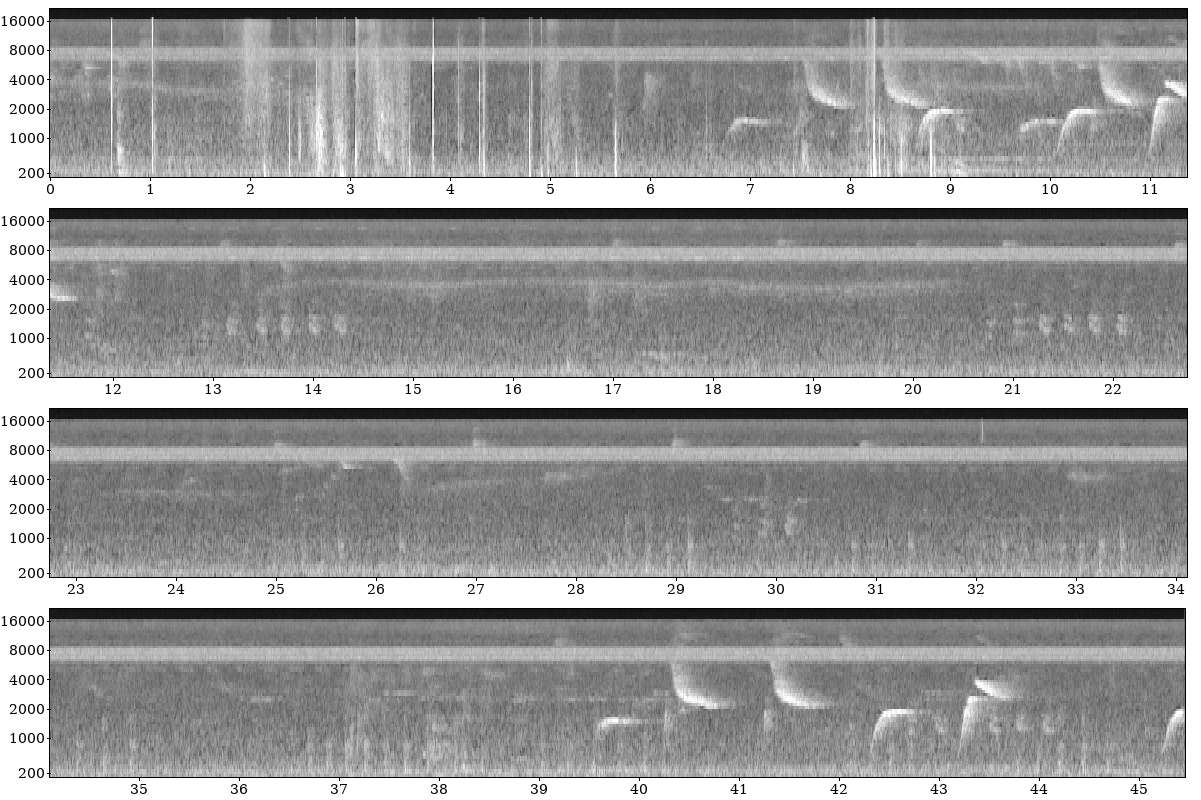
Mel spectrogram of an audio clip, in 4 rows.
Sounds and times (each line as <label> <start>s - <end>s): birds chirping 0.0s - 12.7s
insects buzzing 0.0s - 45.4s
birds chirping 34.5s - 45.4s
